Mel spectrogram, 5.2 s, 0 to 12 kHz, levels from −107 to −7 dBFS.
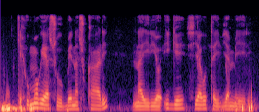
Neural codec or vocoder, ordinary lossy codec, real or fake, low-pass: none; none; real; 7.2 kHz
